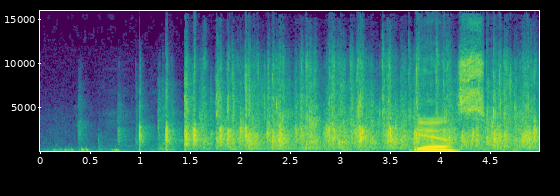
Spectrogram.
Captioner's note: applause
